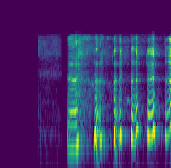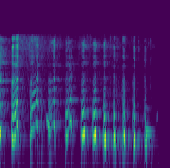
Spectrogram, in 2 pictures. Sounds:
Laughter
